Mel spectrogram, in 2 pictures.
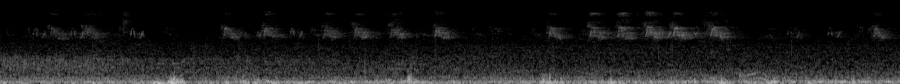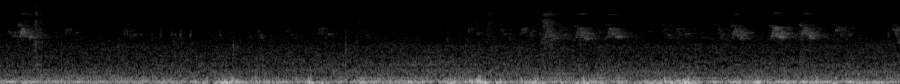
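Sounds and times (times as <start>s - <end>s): low outdoor rumble: 0.0s - 18.0s
small birds chirping: 0.3s - 12.8s.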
